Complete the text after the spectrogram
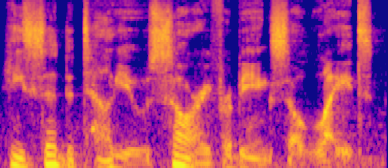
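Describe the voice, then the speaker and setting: A man playing a stoic, battle-hardened American special agent in a video game, with a gravelly voice and terse, serious delivery. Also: sits low, very animated, moderate pace, fairly bright tone, slight background noise. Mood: firm. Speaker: voice actor. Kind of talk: cinematic video game voice acting.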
